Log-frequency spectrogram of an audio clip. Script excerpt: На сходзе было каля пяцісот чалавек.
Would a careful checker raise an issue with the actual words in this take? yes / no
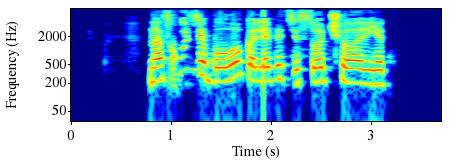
no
